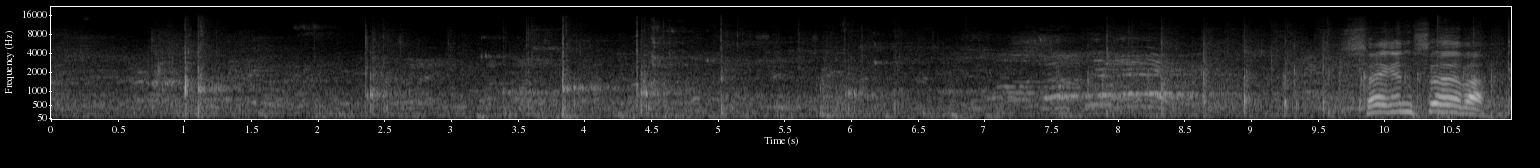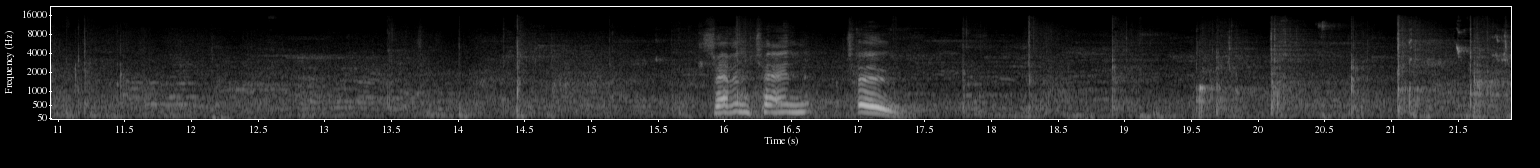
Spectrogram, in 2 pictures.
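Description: Paddles strike a plastic ball with sharp pops in a large echoing hall.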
